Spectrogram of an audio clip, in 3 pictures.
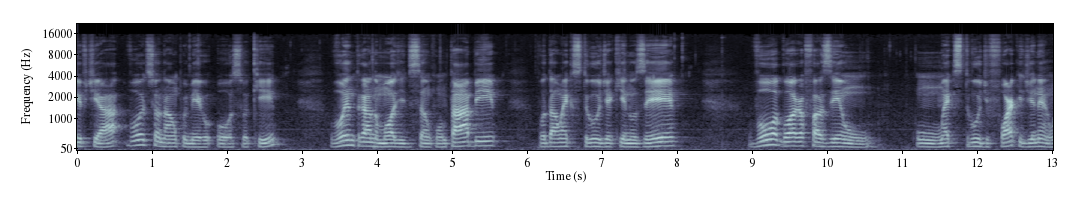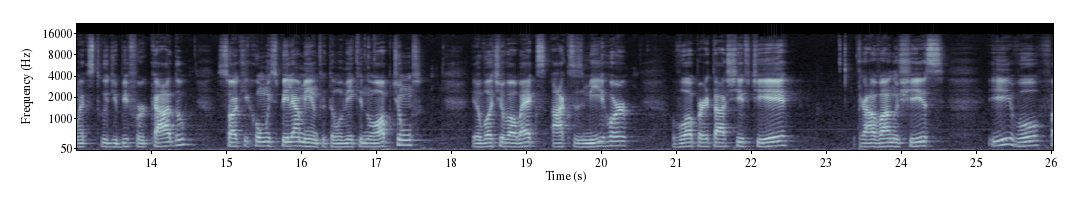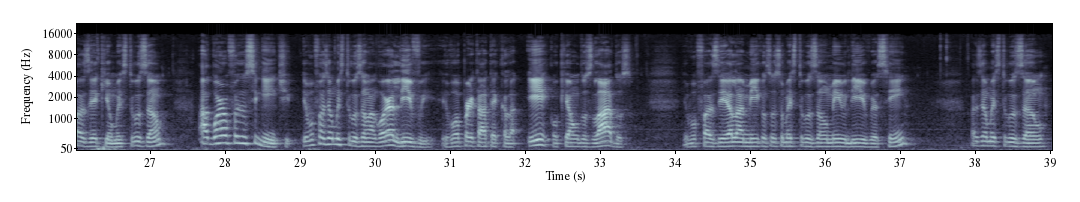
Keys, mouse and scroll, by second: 2.1-3.0 scroll up 6, 3.9 Tab, 4.9-5.2 shift+scroll up 1, 6.1 e, 8.6 middle click, 9.9 KP_1, 10.6-11.8 shift+scroll up 1, 12.2-13.1 ctrl+scroll up 1, 16.8 click, 19.5 click, 22.2 shift+e, 26.7-27.1 scroll down 1, 27.1-27.8 scroll up 1, 27.8-29.4 scroll up 2, 29.4 right click.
